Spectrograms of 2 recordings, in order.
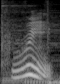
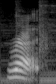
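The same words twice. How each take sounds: First: The vowel is long, like in 'bead'. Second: The vowel is short, like in 'bed'. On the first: The action happens in the present. "In present tense, it is pronounced as read" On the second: The action happened in the past. "In past simple or past participle, it is pronounced as read"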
